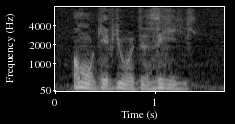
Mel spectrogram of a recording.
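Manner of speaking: very low, hushed, barely audible half-whisper. Asking listeners whether he has ever half-whispered to them, imitating a half-whisper. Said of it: "He ever whispered to you".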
